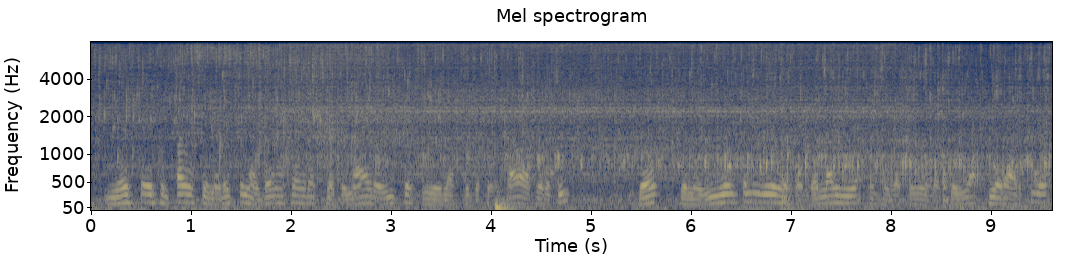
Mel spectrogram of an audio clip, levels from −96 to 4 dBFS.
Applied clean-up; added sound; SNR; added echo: none; Sink (filling or washing) / Water tap, faucet; 1 dB; none.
